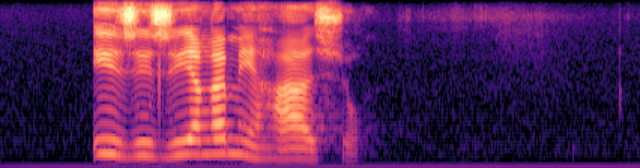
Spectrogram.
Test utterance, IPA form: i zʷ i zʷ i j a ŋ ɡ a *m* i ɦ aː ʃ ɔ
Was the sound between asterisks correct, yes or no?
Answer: yes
